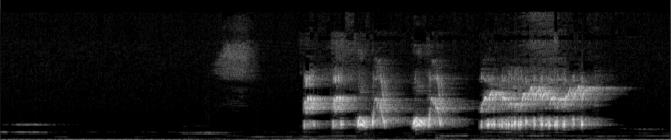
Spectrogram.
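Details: Orange-headed thrush song played to make a caged bird sing: after a quiet second, a short burst of rattling trilled notes and a buzzy high phrase, with low hum throughout.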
